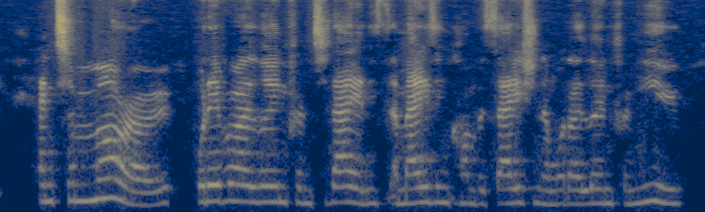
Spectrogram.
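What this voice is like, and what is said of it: Slightly sick, off-sounding voice. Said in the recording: “I'm a little bit sick today, so my voice isn't right”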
